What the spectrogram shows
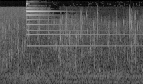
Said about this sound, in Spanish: Por favor, quédense con nosotros unos momentos más para recibir el beneficio de una terapia sensorial, el sonido del agua.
